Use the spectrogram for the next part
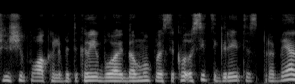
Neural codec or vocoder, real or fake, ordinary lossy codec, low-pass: codec, 24 kHz, 3 kbps, HILCodec; fake; Opus, 32 kbps; 10.8 kHz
